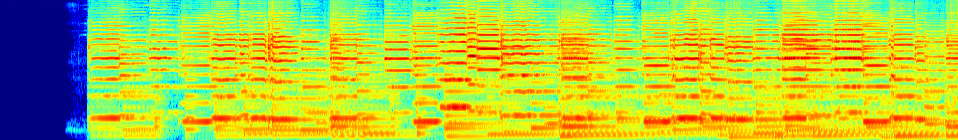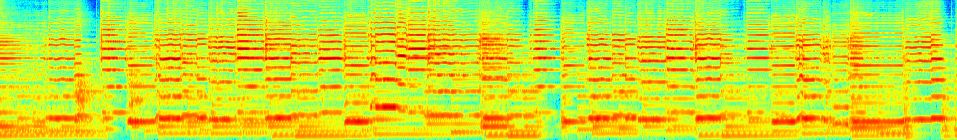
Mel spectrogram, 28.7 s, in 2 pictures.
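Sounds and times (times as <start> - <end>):
fiddle: 1.3 - 28.7
piano: 1.3 - 28.7.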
